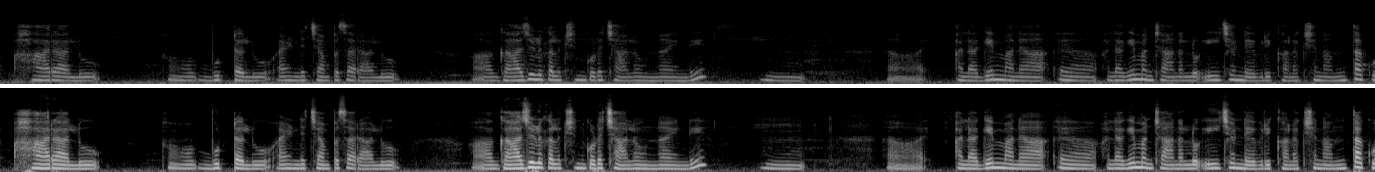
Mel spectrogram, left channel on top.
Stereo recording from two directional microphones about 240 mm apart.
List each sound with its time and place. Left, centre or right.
0.1 s speech: right
8.9 s speech: right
